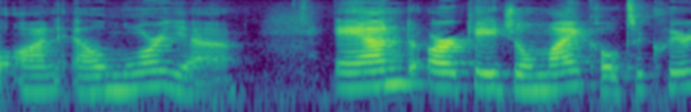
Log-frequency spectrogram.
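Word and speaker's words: El Morya: you get l l Moria and I always pronounce it wrong but it is Moria El Moria um clear and shield your energy and I'll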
